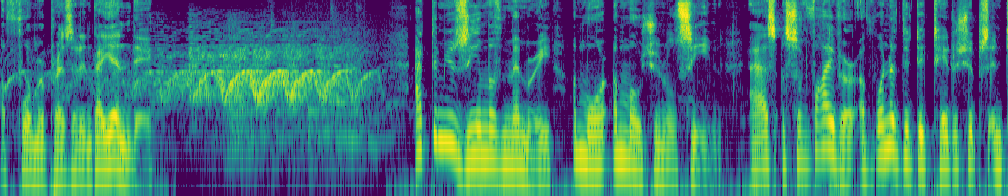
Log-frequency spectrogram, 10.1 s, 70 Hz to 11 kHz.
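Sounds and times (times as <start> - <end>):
police siren yelping: 0.0 - 4.0.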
